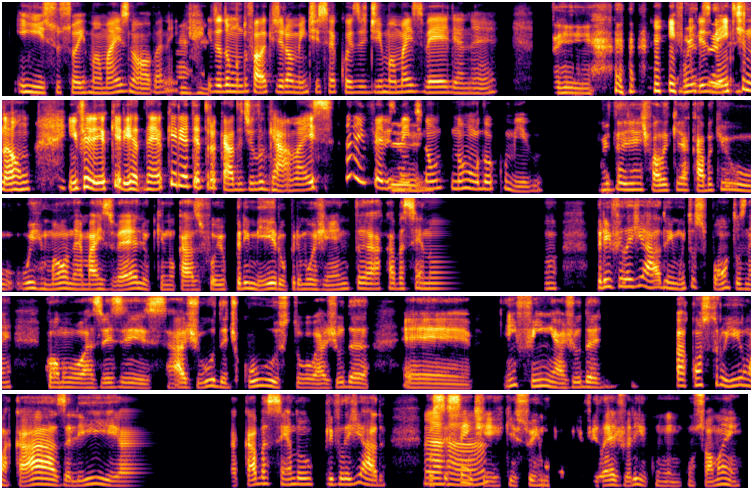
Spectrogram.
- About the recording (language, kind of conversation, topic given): Portuguese, podcast, Como você pede ajuda quando precisa?
- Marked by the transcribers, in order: other background noise; chuckle; distorted speech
